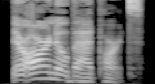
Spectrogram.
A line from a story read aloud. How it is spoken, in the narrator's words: said dryly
